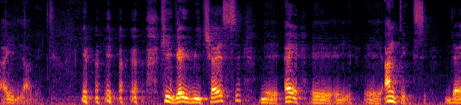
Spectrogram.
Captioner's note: laugh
